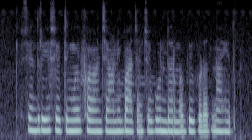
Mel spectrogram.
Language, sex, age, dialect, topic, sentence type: Marathi, male, 25-30, Standard Marathi, agriculture, statement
